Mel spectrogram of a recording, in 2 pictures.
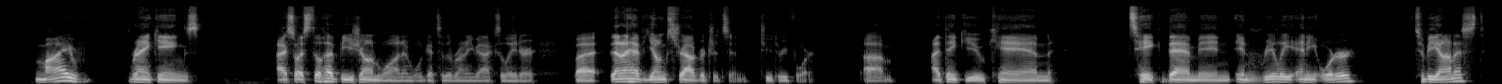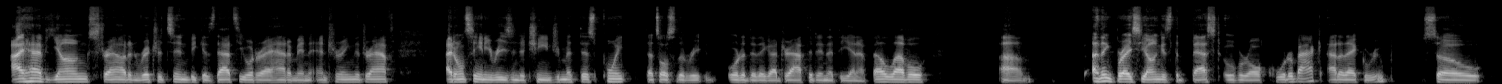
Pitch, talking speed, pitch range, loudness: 110 Hz, 200 wpm, 100-120 Hz, -24 LUFS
